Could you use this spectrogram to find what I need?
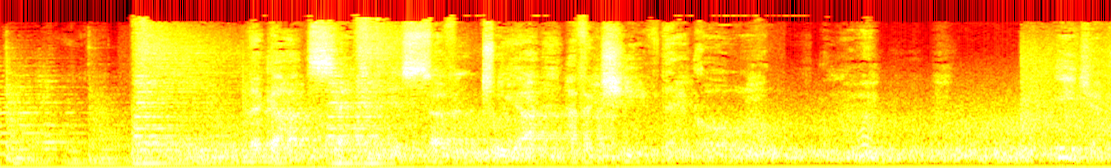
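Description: A man screams in agony.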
